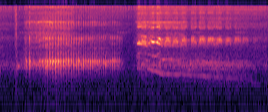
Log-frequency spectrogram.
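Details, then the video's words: Pig asleep and snoring: a rapid, rattling buzz that swells and fades over under two seconds, then a brief pause and a second, thinner raspy snore running to the end, with faint speech. "the Snoring Pig"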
